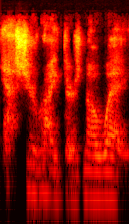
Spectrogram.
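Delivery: speaking in a whisper. Answering voices through a door, in character: whispering. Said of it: "So I whispered through there".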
